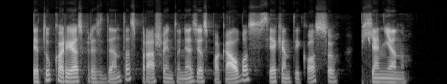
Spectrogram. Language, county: Lithuanian, Kaunas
